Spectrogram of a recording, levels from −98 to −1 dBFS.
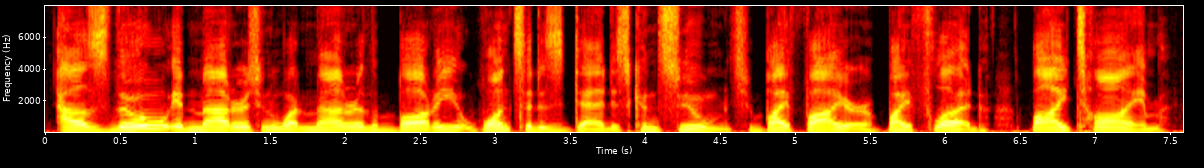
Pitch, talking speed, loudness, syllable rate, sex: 160 Hz, 165 wpm, -18 LUFS, 3.7 syllables/s, male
